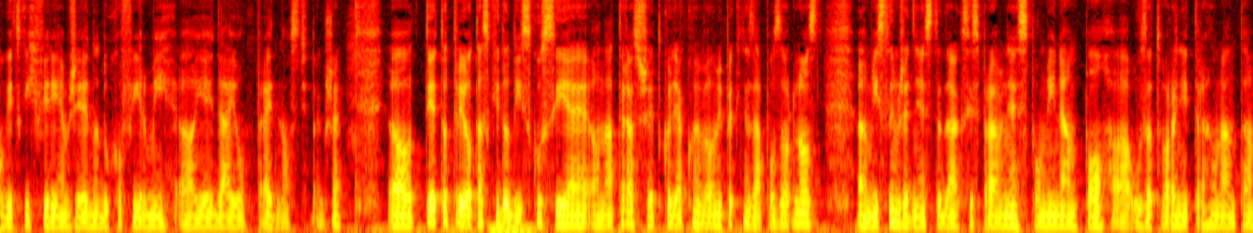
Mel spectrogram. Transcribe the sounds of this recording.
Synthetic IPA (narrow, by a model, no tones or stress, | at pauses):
ɔɡit͡skiːxfiɾɪɛmʒɛjɛd̪nɔd̪uxɔfiɾmijɛjd̪ajuːpɾɛd̪nɔsct̪aɡʒɛ | t̪ɪɛt̪ɔt̪ɾiɔt̪aːskid̪ɔd̪iskusiɛnat̪ɛɾasfʃɛt̪kɔɟakujɛmʋɛʎmipɛkɲɛzapɔzɔɾnɔscmisliːmʒɛd̪ɲɛst̪ɛd̪aaksispɾaːʊɲɛspɔmiːnampɔṵzat̪ʋɔɾɛɲiːt̪r̩ɦɔʊnamt̪am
